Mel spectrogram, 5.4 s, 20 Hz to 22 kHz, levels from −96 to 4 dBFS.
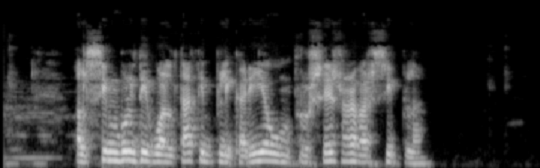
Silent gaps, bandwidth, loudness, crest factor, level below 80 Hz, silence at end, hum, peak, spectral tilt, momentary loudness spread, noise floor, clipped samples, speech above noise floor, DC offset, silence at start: none; 9.2 kHz; -16 LUFS; 18 dB; -62 dBFS; 1.15 s; none; 0 dBFS; -3 dB/octave; 11 LU; -79 dBFS; under 0.1%; 63 dB; under 0.1%; 0.05 s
